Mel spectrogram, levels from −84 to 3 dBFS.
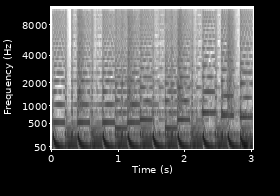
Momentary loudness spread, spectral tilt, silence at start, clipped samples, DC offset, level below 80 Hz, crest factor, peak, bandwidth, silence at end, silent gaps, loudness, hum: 2 LU; -6 dB/octave; 0 s; under 0.1%; 0.5%; -18 dBFS; 12 dB; -2 dBFS; 11.5 kHz; 0 s; none; -16 LUFS; none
